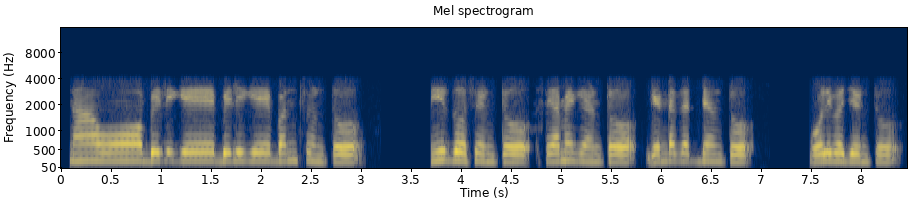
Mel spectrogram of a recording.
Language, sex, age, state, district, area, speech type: Kannada, female, 60+, Karnataka, Udupi, rural, conversation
